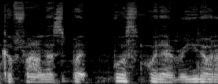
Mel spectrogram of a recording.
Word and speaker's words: Cephalus: I mean, C-E-P-H, but I learned it was a hard C in cephalus, but whatever, you know what I'm talking about.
